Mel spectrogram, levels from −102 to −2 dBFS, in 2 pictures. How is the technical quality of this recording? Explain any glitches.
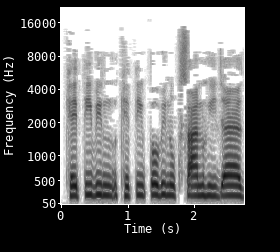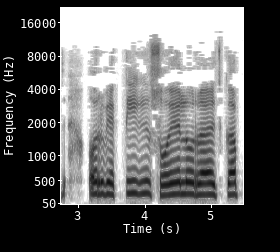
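The quality is held back by plainly audible compression damage throughout the speech. The cause is likely WMA compression at a rate that fits 48 kbps. Long transform blocks are coarsely quantised, so the speech rings and sounds washy, with hiss breathing along with it and nothing above 17.1 kHz.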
